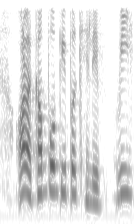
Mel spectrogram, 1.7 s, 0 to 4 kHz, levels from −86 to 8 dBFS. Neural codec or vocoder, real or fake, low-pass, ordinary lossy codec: none; real; 3.6 kHz; none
